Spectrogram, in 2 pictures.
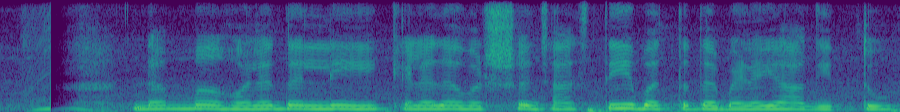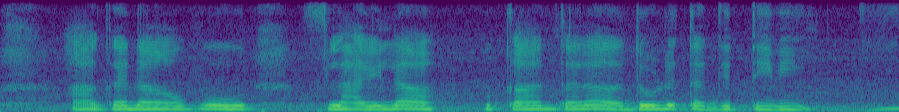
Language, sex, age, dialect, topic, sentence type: Kannada, female, 25-30, Central, agriculture, statement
